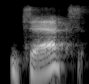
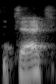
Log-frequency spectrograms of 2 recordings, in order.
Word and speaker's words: Jack's: at what is it jax jack's pizza spell it j a s uh c k s oh jack i thought dude it sounds like you're saying jacks like j-e-x and then all folk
